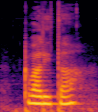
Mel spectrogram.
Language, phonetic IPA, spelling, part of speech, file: Czech, [ˈkvalɪta], kvalita, noun, Cs-kvalita.ogg
- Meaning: quality (level of excellence)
